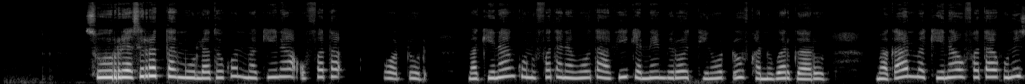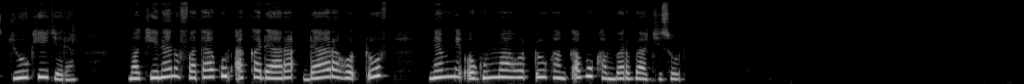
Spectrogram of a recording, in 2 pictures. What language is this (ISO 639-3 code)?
orm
